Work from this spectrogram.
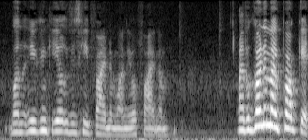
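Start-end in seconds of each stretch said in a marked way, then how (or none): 2.9-3.8 put-on Middle Eastern accent. Repeating a film character's line the way he says it: Middle Eastern accent. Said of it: "That's the way he says it".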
